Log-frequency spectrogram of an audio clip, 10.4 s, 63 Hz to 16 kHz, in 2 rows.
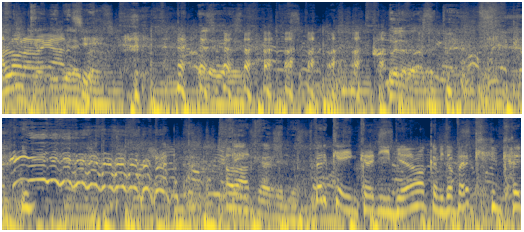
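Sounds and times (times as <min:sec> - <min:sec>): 
chatter and laughter: 0:00.0 - 0:10.3
speech: 0:00.0 - 0:10.3
man imitating a horse whinny: 0:05.3 - 0:06.7.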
